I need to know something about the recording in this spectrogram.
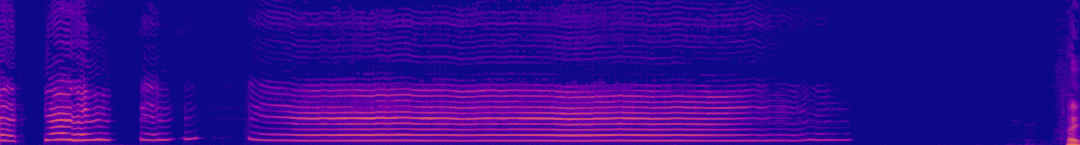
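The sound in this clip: A baby, the grandchild, cries: a few short, broken whimpers come first, then one long, steady, sustained wail that holds its pitch for several seconds before stopping, followed by quiet.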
